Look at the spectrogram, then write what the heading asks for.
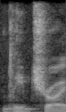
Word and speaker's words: Bleibtreu: here Monica BB Troy and I got to pronounce her on that so Moritz BB Troy is how you say his name apparently but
